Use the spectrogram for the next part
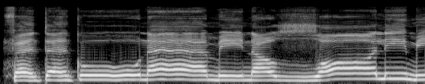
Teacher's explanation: তিন আলিফ টেনে নুনকে সাকিন করতে হবে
